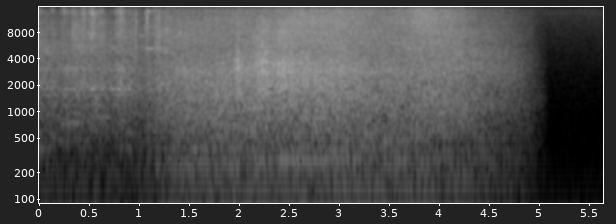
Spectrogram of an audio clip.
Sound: car driving away

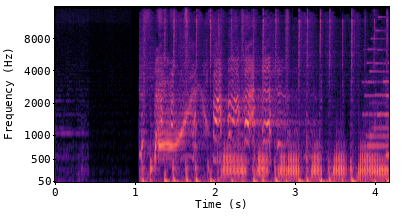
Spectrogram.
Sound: kid laughing

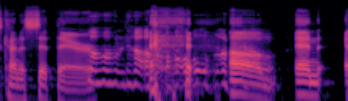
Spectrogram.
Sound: laughs

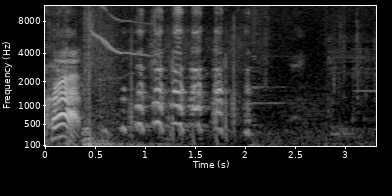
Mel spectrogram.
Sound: laughter

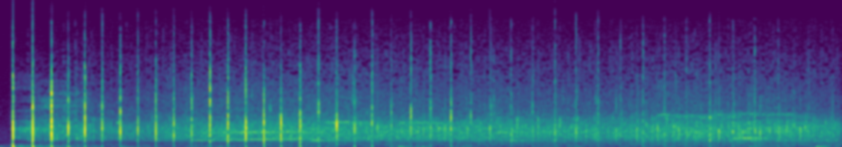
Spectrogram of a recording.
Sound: applause

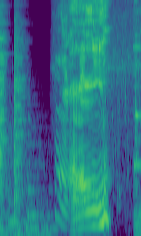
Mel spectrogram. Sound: groaning

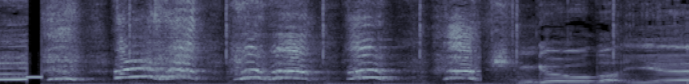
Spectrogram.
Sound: hOOOOOO; screeching like a fuckin monkey

